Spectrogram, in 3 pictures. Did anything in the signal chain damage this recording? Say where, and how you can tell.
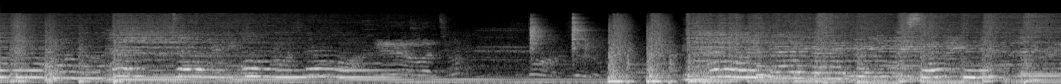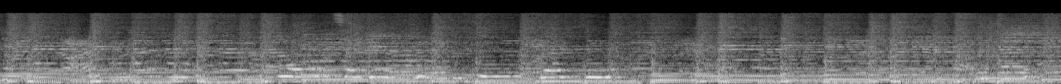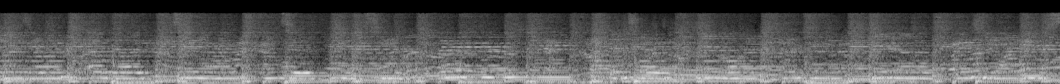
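No, nothing damaged it.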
